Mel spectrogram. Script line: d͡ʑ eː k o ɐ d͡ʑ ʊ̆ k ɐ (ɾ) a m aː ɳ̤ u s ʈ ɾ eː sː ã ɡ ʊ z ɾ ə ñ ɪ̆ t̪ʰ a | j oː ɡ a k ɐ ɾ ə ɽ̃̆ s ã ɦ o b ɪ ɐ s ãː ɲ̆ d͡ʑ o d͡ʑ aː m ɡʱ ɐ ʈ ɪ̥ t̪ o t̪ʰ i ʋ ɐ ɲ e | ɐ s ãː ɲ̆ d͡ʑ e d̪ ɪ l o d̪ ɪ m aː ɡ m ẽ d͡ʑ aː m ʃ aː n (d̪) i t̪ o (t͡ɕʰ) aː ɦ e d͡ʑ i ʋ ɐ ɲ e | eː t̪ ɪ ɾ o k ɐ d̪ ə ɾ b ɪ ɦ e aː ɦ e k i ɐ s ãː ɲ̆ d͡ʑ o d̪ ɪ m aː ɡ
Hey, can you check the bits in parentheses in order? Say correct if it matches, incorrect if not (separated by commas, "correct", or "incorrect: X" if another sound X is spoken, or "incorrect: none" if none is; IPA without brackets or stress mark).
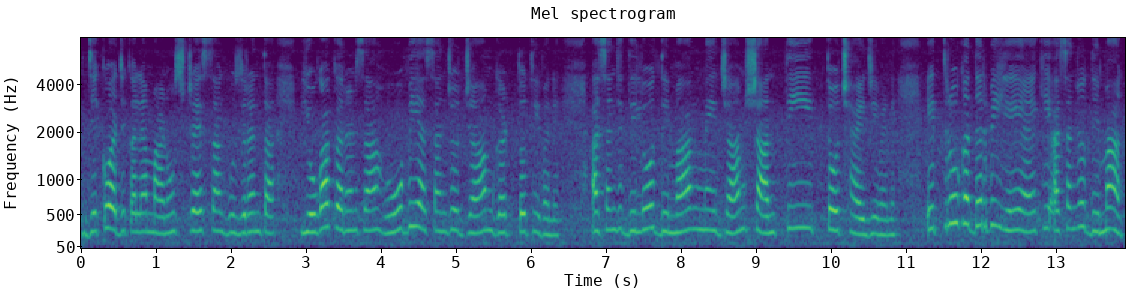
incorrect: l, incorrect: t̪, correct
